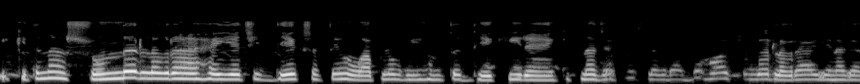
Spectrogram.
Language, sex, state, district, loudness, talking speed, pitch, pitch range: Hindi, female, Jharkhand, Sahebganj, -15 LUFS, 215 wpm, 235 Hz, 215-255 Hz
